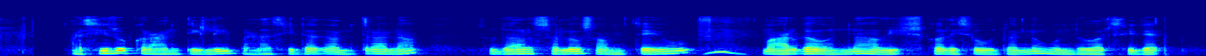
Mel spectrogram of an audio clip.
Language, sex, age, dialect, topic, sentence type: Kannada, male, 18-24, Mysore Kannada, agriculture, statement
